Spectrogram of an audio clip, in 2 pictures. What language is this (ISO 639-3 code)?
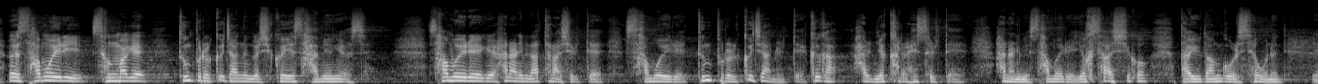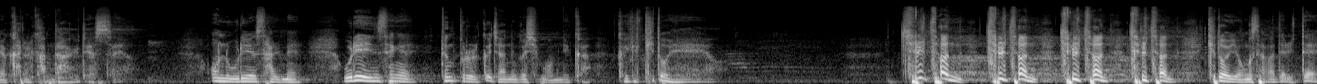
kor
